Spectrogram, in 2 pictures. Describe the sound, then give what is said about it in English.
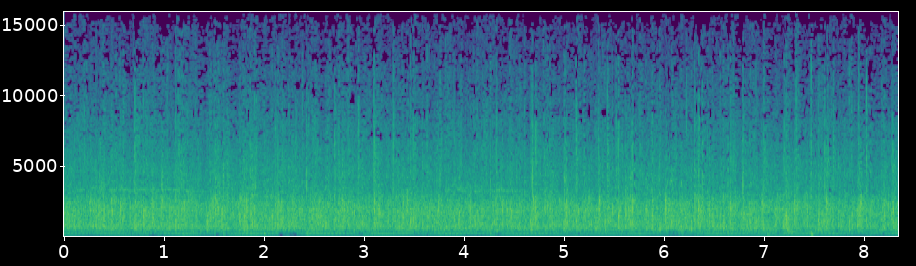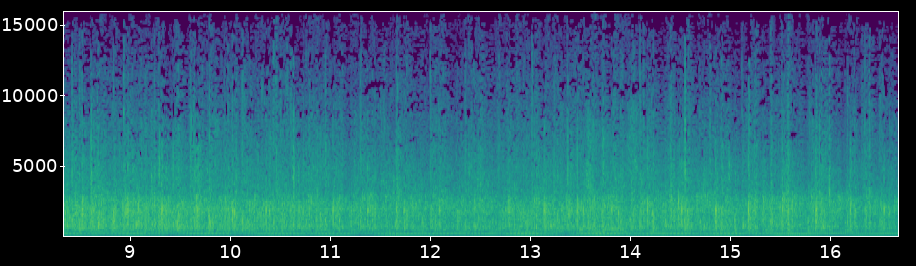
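Sustained applause from a large church audience standing to thank a couple, a dense, steady wash of clapping that holds at full strength for over fifteen seconds with a faint hum underneath. “Can we give them a real round of applause and thank them tonight for all they've poured into our family?”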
